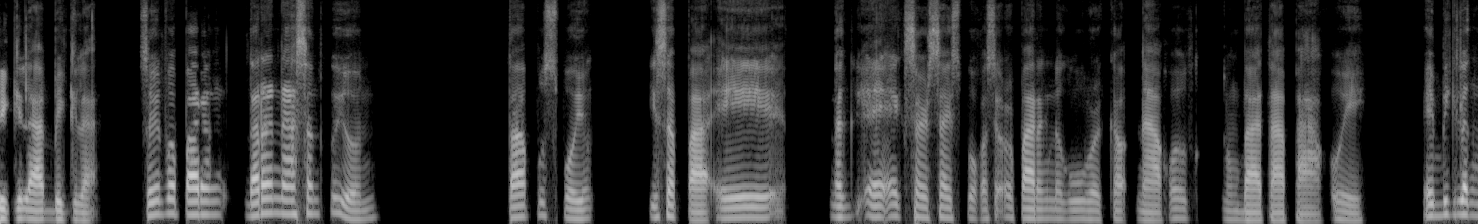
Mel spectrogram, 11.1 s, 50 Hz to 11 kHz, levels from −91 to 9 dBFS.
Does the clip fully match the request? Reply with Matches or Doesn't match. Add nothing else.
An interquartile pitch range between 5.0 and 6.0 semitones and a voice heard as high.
Doesn't match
